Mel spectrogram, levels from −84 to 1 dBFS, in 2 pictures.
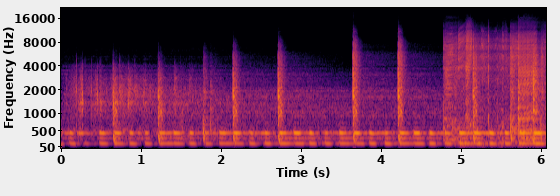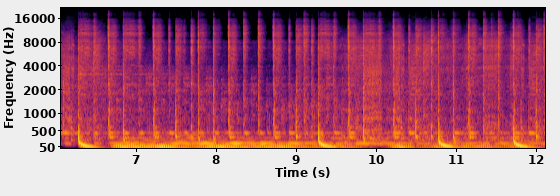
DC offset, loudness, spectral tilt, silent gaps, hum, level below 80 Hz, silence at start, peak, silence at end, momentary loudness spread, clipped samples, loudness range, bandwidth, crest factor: under 0.1%; -18 LUFS; -4 dB/octave; none; none; -22 dBFS; 0 s; 0 dBFS; 0 s; 15 LU; under 0.1%; 10 LU; 19 kHz; 16 dB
